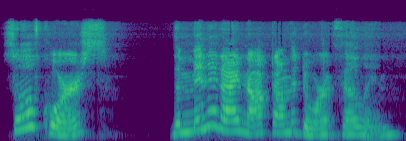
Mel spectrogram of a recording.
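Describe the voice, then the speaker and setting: A chatty storybook wolf pleads his innocence in a slow, lively telling, read by a woman in her own fairly high voice. He talks to the listener like an old friend, drawing out each word. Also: exaggerated voice. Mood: persuasive. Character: smooth-talking male wolf telling his side.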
